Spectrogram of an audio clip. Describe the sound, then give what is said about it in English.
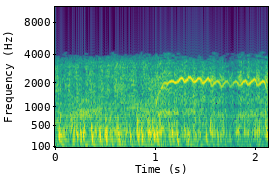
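Runaway horses neigh as they are stopped with a rope tied around a pole. A high, wavering whinny holds through the second half over a steady, dense rumble of movement. “Steady there, your horses. Whoa, whoa up there. Take it easy there.”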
